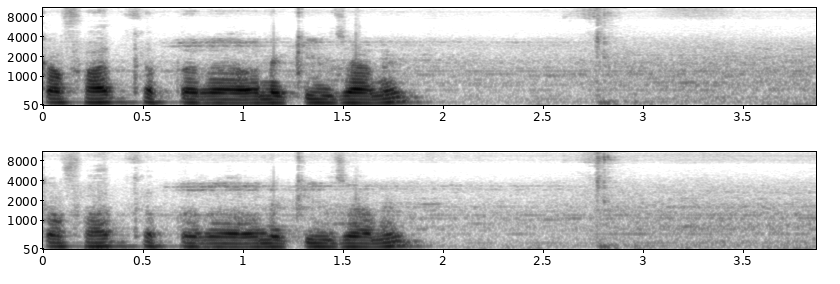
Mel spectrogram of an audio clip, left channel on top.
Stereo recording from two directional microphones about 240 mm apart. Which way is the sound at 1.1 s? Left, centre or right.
Centre.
